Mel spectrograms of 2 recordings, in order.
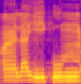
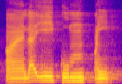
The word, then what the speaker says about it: عَلَيْكُمْ: Cara bacanya bunyi mim baca dengan jelas ya. Alaikum tidak usah ditahan. Alaikum jangan. Alaikum ibadallana.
